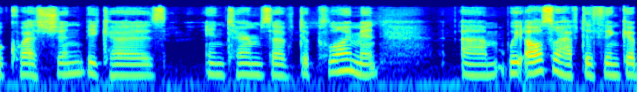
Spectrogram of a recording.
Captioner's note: speaking French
